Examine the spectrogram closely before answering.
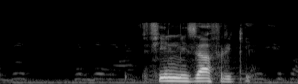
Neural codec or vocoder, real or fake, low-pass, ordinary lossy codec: none; real; 7.2 kHz; none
